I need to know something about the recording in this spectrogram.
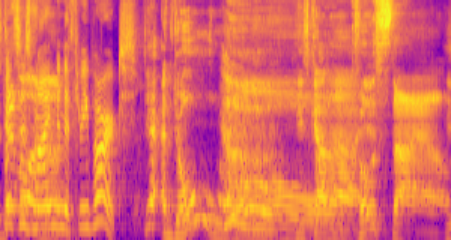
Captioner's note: gasps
